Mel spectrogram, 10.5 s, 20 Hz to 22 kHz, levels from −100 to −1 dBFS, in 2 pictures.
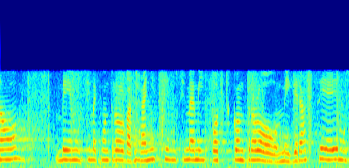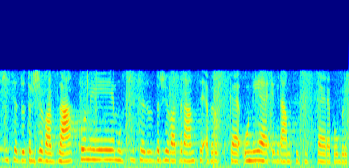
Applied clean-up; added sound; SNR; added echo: none; Walk, footsteps; 16 dB; none.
